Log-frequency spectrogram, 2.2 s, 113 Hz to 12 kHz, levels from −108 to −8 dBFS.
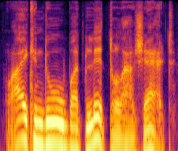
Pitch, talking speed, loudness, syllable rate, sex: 110 Hz, 190 wpm, -14 LUFS, 4.0 syllables/s, male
